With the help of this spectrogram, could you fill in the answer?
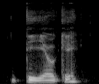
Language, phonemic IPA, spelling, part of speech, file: Navajo, /tɪ̀jòkɪ́/, diyogí, noun, Nv-diyogí.ogg
- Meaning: Navajo rug, Navajo blanket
